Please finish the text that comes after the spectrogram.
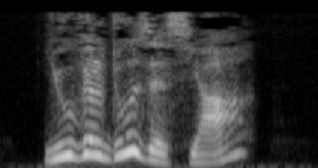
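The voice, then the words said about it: Heavy European accent. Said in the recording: “With a heavy European accent, a tall, bearded man told me he loved me and was proud of me.”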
